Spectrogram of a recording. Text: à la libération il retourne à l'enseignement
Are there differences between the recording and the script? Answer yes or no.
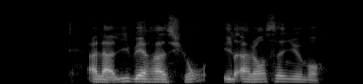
yes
